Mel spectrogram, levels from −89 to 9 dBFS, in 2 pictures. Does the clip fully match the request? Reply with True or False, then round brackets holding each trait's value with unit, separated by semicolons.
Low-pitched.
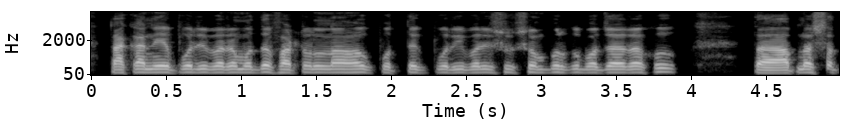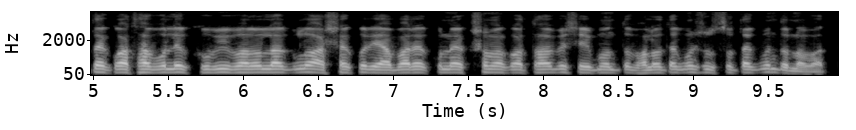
False (145 Hz)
